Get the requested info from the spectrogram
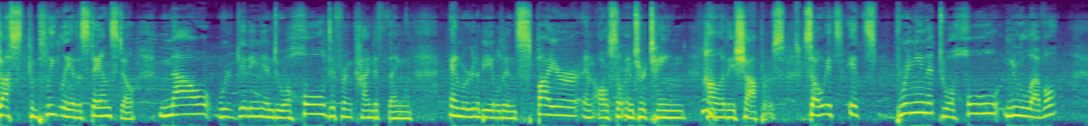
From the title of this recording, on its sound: Live at the Minneapolis Convention Center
